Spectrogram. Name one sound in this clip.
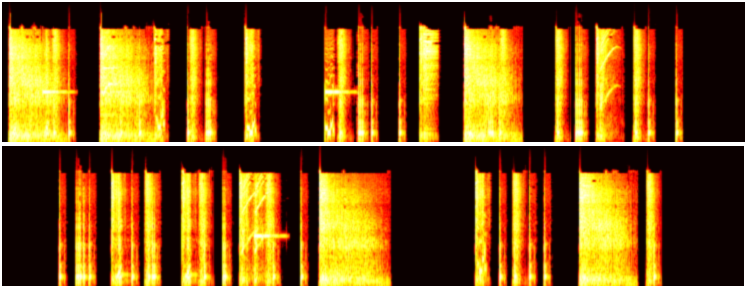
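Rows of blocks clear with a bright electronic burst.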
